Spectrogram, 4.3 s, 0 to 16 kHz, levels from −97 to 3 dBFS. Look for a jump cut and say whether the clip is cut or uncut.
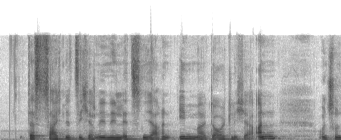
cut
